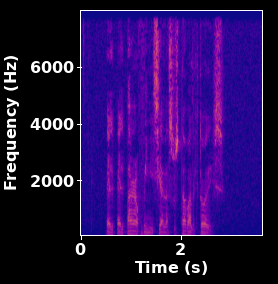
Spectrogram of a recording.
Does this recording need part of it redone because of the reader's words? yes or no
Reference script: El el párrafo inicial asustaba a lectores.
no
